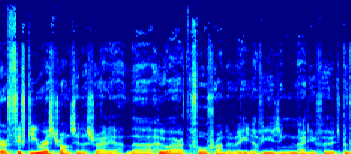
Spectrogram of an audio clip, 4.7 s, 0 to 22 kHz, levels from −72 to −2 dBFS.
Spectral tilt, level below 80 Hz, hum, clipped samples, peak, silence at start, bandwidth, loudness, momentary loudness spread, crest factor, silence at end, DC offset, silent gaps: -6 dB/octave; -56 dBFS; none; under 0.1%; -4 dBFS; 0 s; over 20 kHz; -21 LUFS; 9 LU; 16 dB; 0 s; under 0.1%; none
